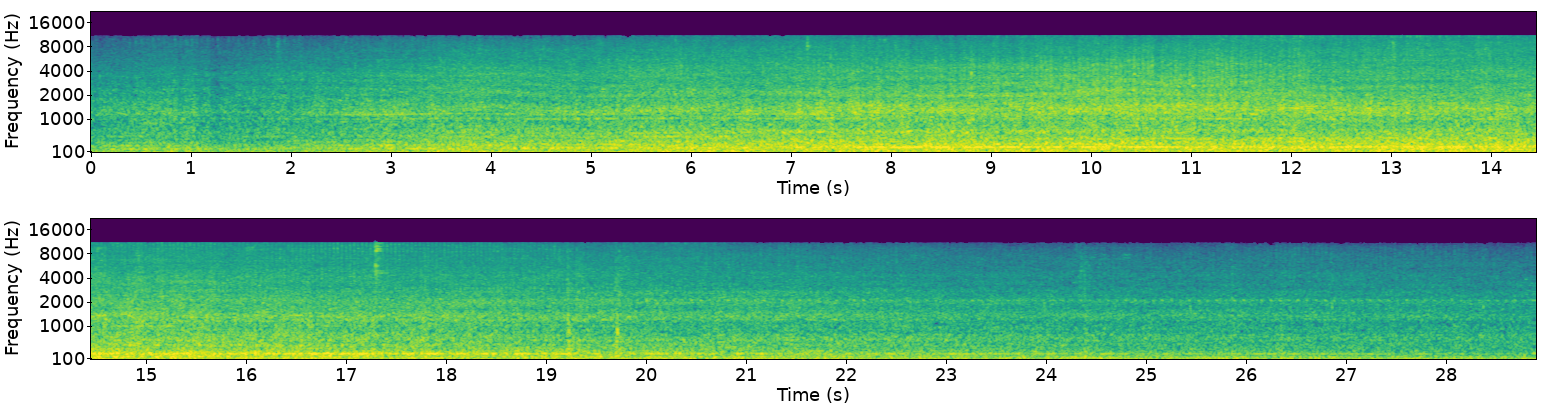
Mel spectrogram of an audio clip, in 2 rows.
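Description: Class 08 diesel shunter D3940's English Electric six-cylinder engine running as it hauls a carriage past, growing louder to a peak about halfway through and fading as it draws away.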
